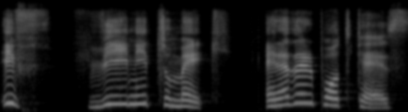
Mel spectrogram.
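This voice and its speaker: Long, frequent pauses break up speech in a Turkish accent, with very wide pitch swings. The sound is dry and close, with no echo. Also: woman. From Istanbul, Turkey. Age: 30s. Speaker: real estate agent. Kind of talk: podcast interview. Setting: studio.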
